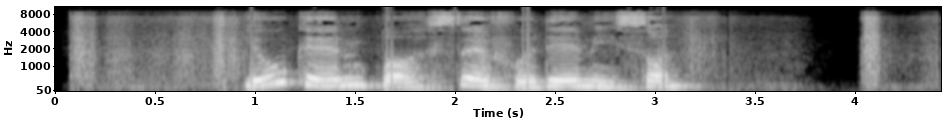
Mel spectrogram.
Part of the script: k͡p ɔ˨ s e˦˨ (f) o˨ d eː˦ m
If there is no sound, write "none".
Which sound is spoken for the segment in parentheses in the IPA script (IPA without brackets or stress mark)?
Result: f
